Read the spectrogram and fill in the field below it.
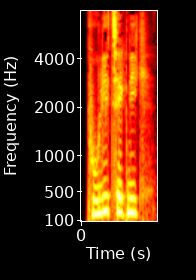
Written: polyteknik

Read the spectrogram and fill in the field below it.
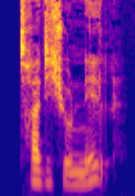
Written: traditionel

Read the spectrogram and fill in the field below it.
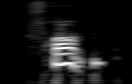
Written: fromme

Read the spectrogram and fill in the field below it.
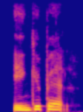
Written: enkebal

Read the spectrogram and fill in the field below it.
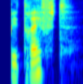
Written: bedrift

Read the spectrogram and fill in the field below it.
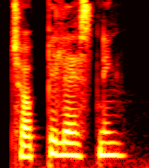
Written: topbelastning

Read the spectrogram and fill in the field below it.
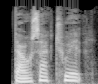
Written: dagsaktuel

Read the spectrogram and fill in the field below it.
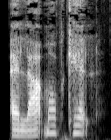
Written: alarmopkald

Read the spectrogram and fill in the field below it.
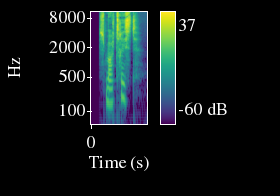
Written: småtrist

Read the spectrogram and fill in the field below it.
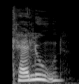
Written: KALLUNERNES

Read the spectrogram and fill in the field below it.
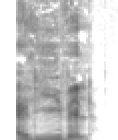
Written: alligevel

